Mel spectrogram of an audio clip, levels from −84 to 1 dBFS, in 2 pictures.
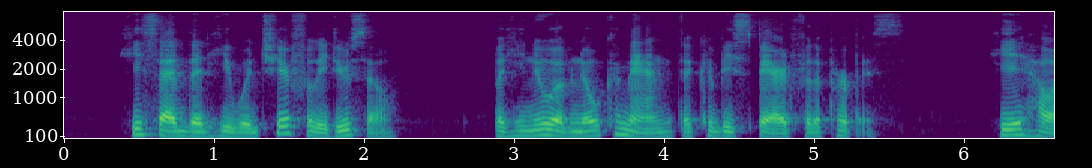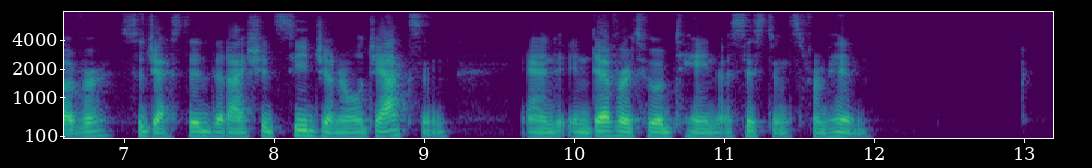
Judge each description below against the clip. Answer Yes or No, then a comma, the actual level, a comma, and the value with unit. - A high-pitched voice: No, low, 100 Hz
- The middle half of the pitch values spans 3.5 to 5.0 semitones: No, average, 2.9 semitones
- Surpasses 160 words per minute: Yes, average, 170 wpm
